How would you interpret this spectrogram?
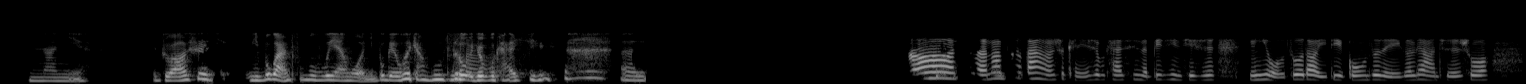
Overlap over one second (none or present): none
